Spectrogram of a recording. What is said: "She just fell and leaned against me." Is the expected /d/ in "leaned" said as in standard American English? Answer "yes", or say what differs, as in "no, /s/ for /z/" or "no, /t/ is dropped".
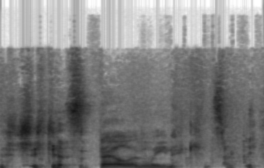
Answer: no, /d/ is dropped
